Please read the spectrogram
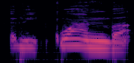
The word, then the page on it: rikwan ba: Roon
